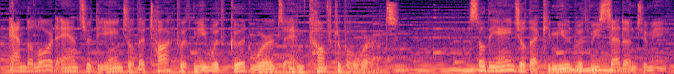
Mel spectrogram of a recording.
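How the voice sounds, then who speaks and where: An actor playing an earnest prophet, recounting visions and warnings in a fervent, declamatory dramatized scripture narration. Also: male voice, mid-range voice, animated, a little fast, over loud music, close to an everyday voice. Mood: awed.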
